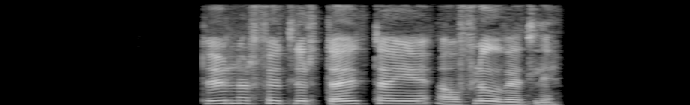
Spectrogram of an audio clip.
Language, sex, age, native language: Icelandic, female, 60-69, Icelandic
